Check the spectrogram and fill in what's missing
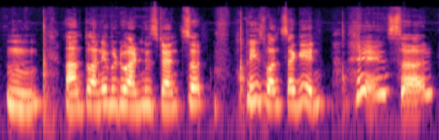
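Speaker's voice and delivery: high-pitched pleading pupil; hammed-up, high, whimpering confusion; mock crying student. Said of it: "don't cry".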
